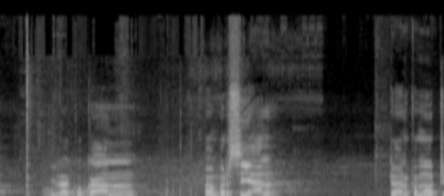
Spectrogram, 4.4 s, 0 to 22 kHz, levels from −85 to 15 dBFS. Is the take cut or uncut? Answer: uncut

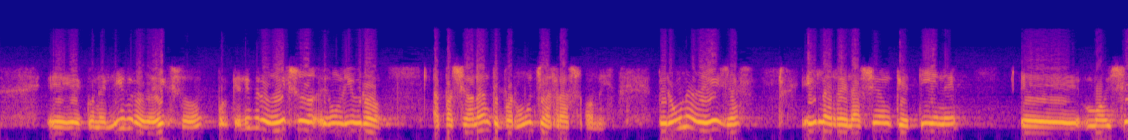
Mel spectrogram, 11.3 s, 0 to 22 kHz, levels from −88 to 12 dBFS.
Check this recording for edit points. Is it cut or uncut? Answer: uncut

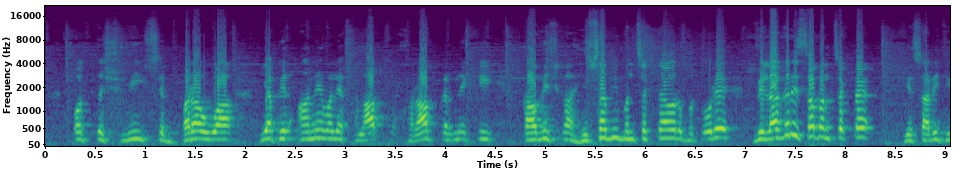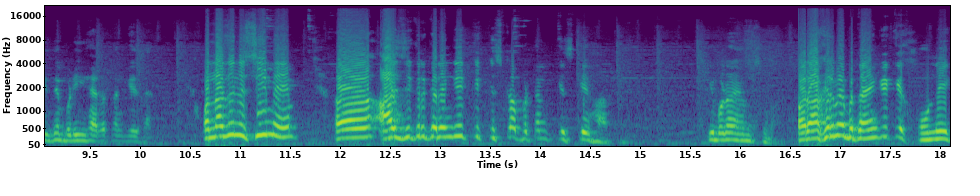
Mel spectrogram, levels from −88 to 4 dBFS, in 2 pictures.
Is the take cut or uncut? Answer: cut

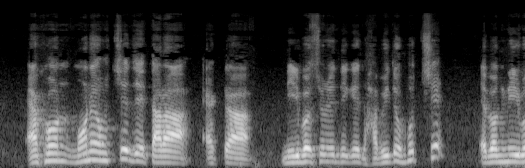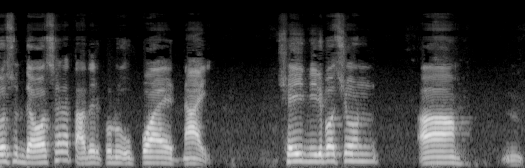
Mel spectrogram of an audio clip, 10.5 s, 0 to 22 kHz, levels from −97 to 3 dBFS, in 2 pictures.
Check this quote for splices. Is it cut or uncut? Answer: uncut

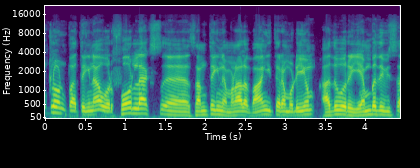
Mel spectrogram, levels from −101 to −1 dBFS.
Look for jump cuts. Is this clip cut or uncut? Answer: uncut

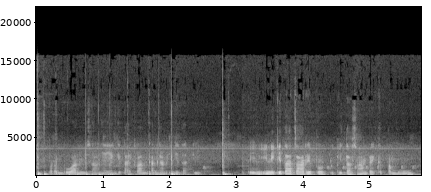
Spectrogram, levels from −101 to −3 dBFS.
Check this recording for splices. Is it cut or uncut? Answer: cut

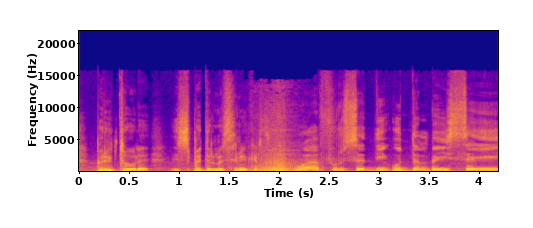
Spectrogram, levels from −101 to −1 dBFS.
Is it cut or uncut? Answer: cut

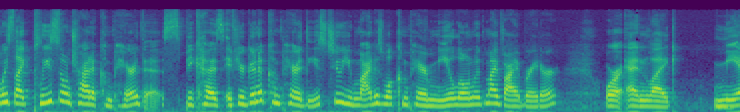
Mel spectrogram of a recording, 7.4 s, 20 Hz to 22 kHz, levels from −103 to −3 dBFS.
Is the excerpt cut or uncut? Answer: uncut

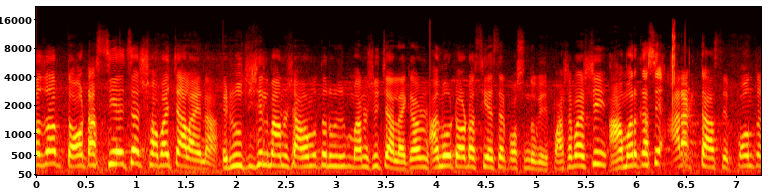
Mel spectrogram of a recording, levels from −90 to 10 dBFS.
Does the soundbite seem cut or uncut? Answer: uncut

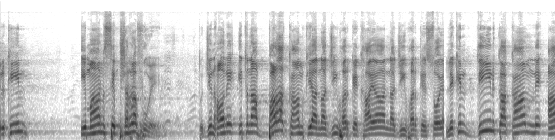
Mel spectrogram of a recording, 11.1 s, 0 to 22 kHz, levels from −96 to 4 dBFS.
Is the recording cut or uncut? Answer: cut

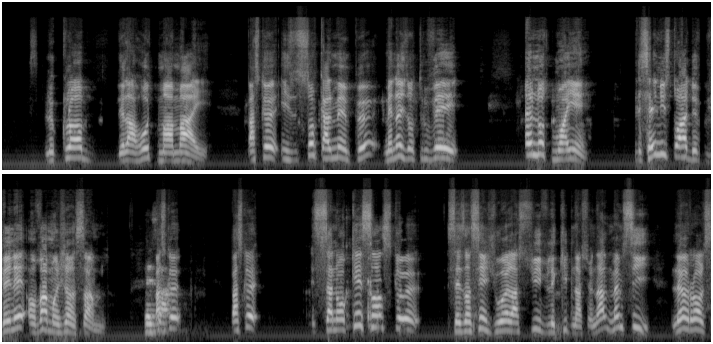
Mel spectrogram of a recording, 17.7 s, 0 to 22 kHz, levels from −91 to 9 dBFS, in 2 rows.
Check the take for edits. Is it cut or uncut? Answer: uncut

